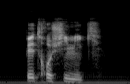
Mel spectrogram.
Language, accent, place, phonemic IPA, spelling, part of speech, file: French, France, Lyon, /pe.tʁɔ.ʃi.mik/, pétrochimique, adjective, LL-Q150 (fra)-pétrochimique.wav
- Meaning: petrochemical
